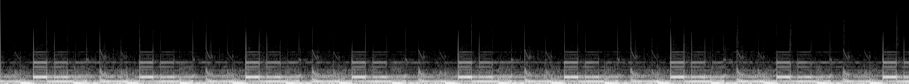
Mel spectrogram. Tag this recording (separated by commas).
Music, Techno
